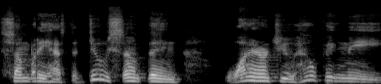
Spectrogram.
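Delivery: high, held-back yell. Describing a scene where an arrested senator begs for help, retelling his yell. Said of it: "And like he's yelling".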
